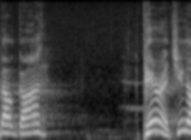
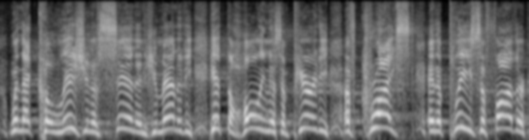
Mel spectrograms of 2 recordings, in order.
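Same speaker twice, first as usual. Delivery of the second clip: loud, raised-pitch sermon climax; impassioned preaching; 5 semitones higher, 5 dB louder than usual. Acted. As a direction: preach it with mounting force. Preaches at full force.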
